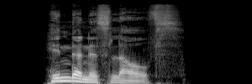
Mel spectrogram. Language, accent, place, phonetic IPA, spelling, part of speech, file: German, Germany, Berlin, [ˈhɪndɐnɪsˌlaʊ̯fs], Hindernislaufs, noun, De-Hindernislaufs.ogg
- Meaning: genitive singular of Hindernislauf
